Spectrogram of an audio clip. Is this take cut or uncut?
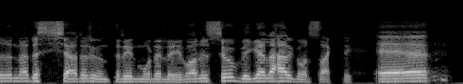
uncut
